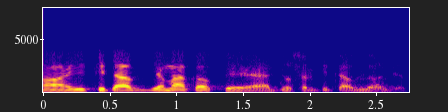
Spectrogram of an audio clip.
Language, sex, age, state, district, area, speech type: Maithili, male, 45-60, Bihar, Madhubani, rural, conversation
